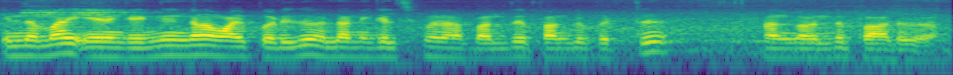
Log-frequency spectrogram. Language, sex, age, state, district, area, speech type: Tamil, male, 18-30, Tamil Nadu, Tiruvannamalai, rural, spontaneous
